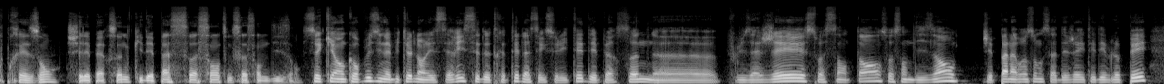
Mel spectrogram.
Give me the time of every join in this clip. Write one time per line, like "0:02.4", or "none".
none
